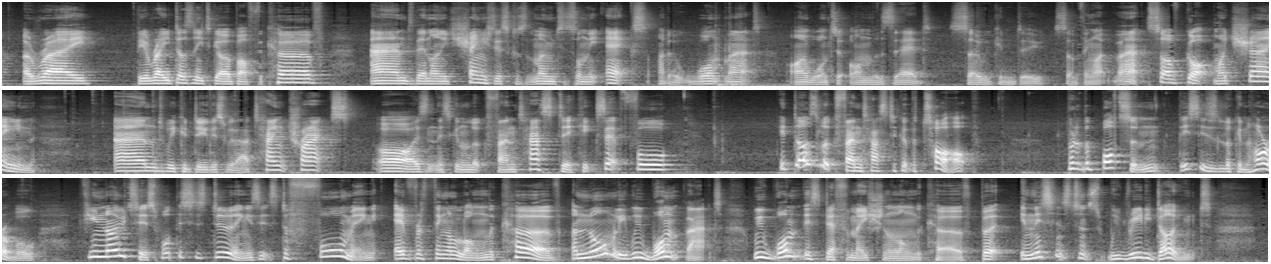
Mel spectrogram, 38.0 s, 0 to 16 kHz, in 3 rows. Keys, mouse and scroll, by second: 0.0 click, 1.2 click, 6.2 click, 8.6 click, 13.2 click, 13.5 click, 13.8 click, 14.1 click, 14.4 click, 14.6 click, 14.9 click, 15.6 shift+middle click, 16.9 click, 17.6-18.0 scroll down 2, 18.1 shift+middle click, 18.6-19.7 scroll up 2, 20.5 shift+middle click, 21.0-21.4 scroll up 2, 21.4 middle click, 22.9 middle click, 23.3 middle click, 23.8 shift+middle click, 24.2 middle click, 25.4 click, 28.9 click, 30.3 shift+middle click, 33.1 shift+middle click, 34.2 shift+middle click, 35.9 scroll down 1, 36.2 shift+middle click.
